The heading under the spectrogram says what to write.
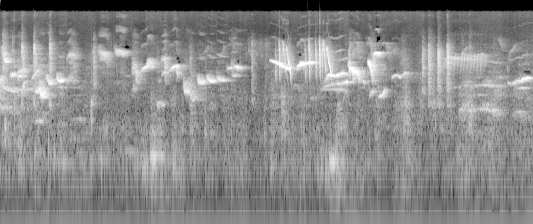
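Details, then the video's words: Varied song of a bar-winged prinia for training cage birds: scattered chirps, short whistled slurs and twitters, a brief pause near the middle, then a louder run of sharp warbled notes. "masteran cigun gacor variasi"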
